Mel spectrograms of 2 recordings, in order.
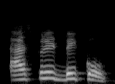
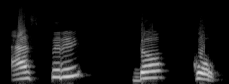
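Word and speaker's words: esprit de corps: इसके बाद है एस्पिरेट डेको। ठीक है? इसमें ध्यान रखना ये टी साइलेंट है और ये पीएस साइलेंट है।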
